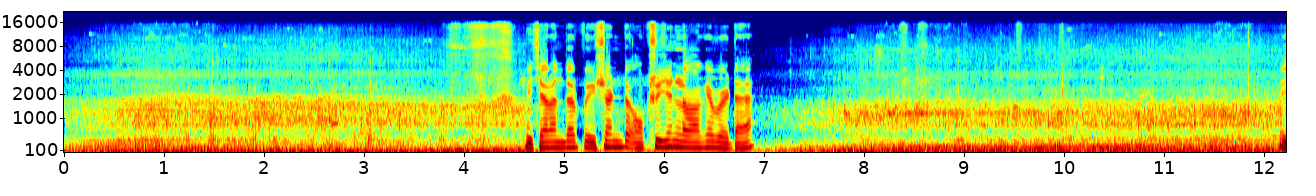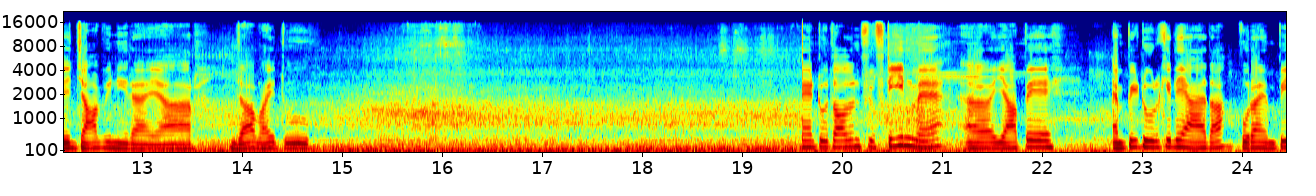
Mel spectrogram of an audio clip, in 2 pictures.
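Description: A motorcycle engine rumbles steadily while riding.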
